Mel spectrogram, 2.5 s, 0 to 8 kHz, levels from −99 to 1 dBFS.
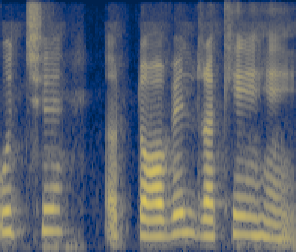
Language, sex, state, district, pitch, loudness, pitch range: Hindi, female, Chhattisgarh, Raigarh, 220 Hz, -22 LUFS, 195-250 Hz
